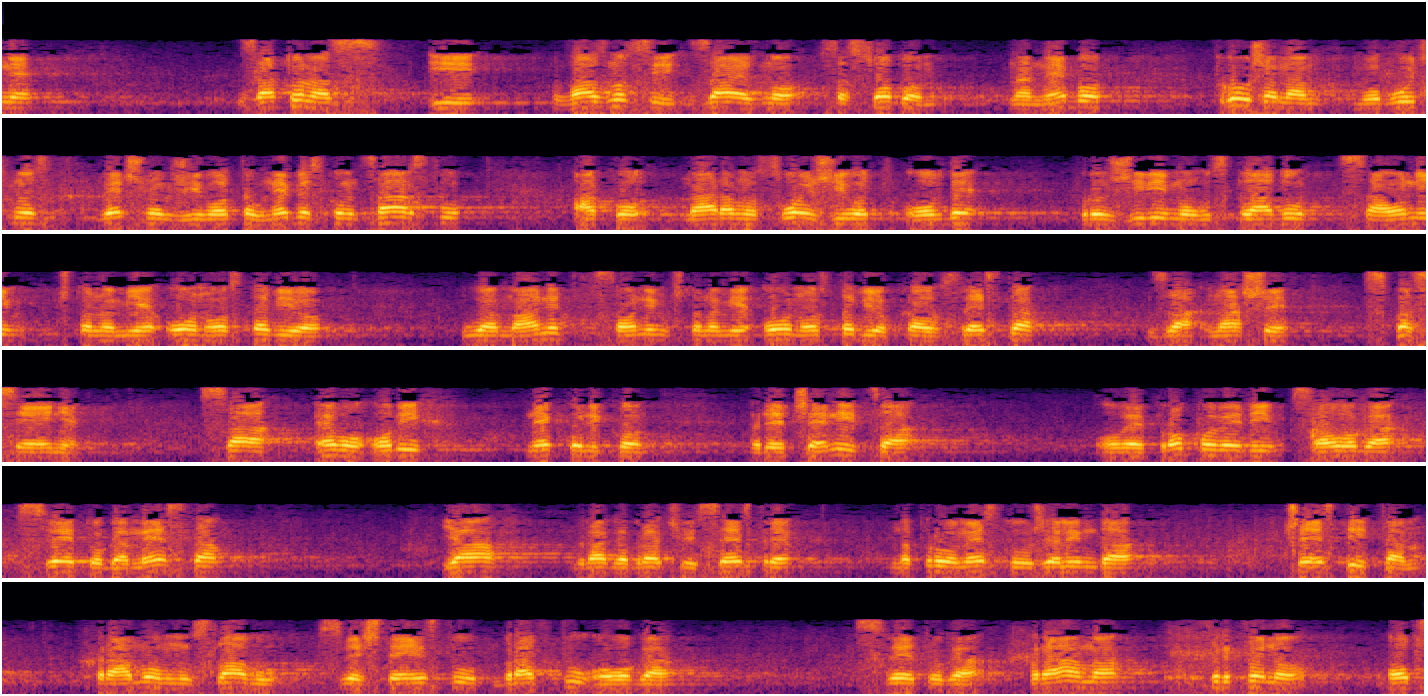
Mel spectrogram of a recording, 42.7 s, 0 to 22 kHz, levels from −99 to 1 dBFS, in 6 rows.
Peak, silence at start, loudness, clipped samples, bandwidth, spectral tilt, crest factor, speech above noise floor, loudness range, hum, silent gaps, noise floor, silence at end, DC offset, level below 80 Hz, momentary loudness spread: 0 dBFS; 0 s; -15 LUFS; under 0.1%; 6.6 kHz; -3 dB/octave; 14 dB; 35 dB; 2 LU; none; none; -49 dBFS; 0 s; under 0.1%; -50 dBFS; 10 LU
